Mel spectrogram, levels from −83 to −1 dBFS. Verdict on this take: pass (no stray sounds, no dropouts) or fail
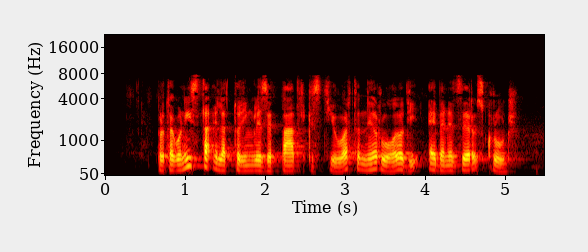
pass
